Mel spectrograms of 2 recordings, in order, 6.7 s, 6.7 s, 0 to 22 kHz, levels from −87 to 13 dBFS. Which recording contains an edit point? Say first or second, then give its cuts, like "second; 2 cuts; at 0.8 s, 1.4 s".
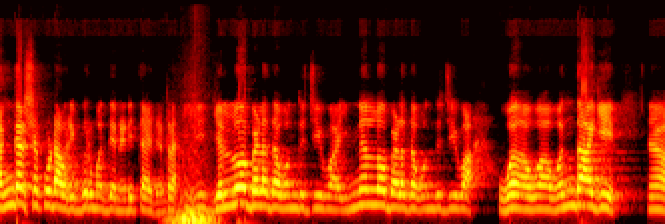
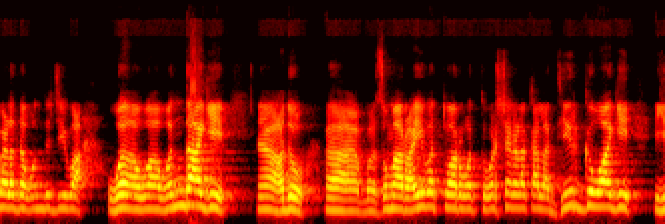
first; 1 cut; at 1.9 s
